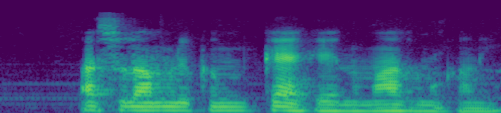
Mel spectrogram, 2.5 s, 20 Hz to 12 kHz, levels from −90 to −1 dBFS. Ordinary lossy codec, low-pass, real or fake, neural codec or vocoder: Opus, 16 kbps; 7.2 kHz; real; none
